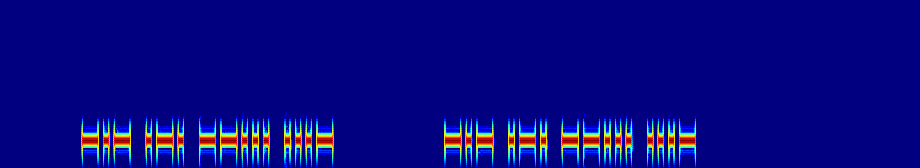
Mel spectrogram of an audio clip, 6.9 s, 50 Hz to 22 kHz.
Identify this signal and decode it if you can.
Morse code, heard as a keyed tone, about 32 wpm, 700 Hz. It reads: KR7V KR7V
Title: USA Call Signs - 4 Characters - Repeated 2x - 30wpm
